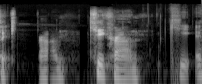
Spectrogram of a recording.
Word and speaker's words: Keychron: Keychron. Key, spell it.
